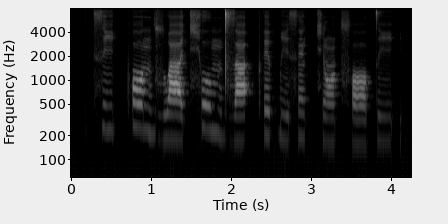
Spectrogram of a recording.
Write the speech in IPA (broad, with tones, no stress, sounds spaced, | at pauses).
t͡s i˦ ʔ pʰ ɔ˥˧ n d͡z w a˨˩ t͡ɕʰ o˥˧ m d͡z a˨ ʔ pʰ e˦ p̚ i˨˩ s ẽ˦ k̚ ɕ ɔ̃˧ t͡sʰ ɔ˧ t̪ i˦ ʔ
